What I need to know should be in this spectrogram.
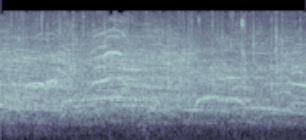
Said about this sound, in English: very vocal cheering section.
